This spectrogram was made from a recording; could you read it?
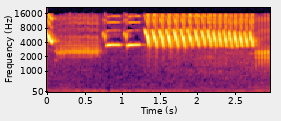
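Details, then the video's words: A Belgian singing canary opens with a steady high whistle and a few bright notes, then a fast ringing trill of about twelve notes a second before dropping to a lower trill. "A special canary to seduce all the canaries - The belgian singing canary"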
